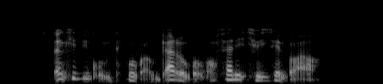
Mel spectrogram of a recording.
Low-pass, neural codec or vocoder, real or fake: 5.4 kHz; autoencoder, 44.1 kHz, a latent of 192 numbers a frame, MeloTTS; fake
